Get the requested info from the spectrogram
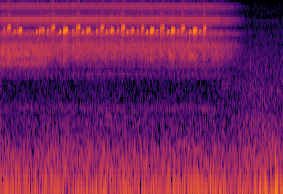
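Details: A little grass frog, North America's smallest true frog, calling at night from grass in marshy areas and wet meadows of the southeastern US, gives a run of very high, thin, short trills almost like an insect.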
